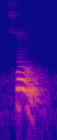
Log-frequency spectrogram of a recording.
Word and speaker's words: Zoo: And Z has, I'm going to say it's almost pronounced like there's a T in front of it.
